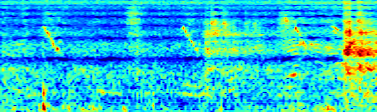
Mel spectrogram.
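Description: Distant voices of young footballers calling out across an open pitch, faint and scattered, over a low, uneven rumble.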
